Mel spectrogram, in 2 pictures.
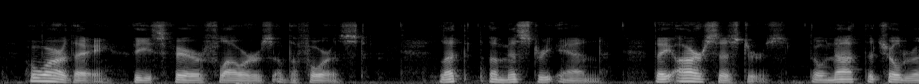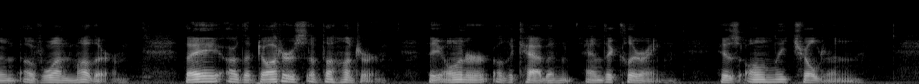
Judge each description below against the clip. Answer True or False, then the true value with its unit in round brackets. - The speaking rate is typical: False (130 wpm)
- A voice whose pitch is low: True (105 Hz)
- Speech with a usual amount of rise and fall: True (4.0 semitones)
